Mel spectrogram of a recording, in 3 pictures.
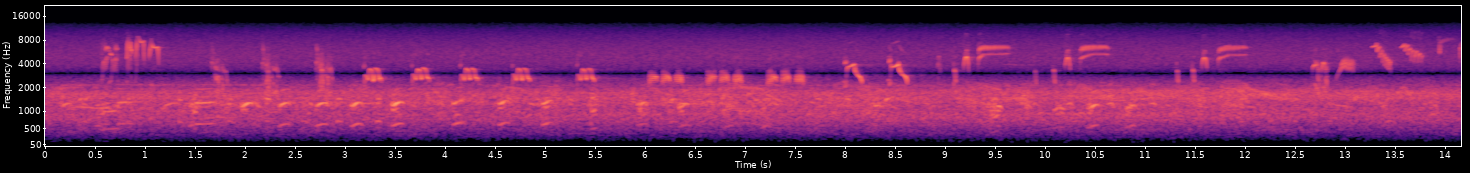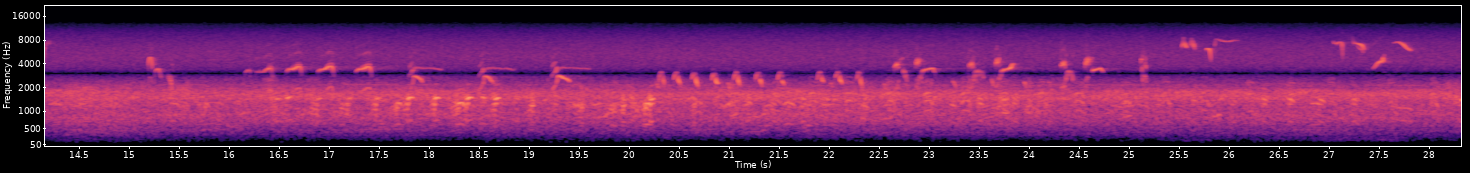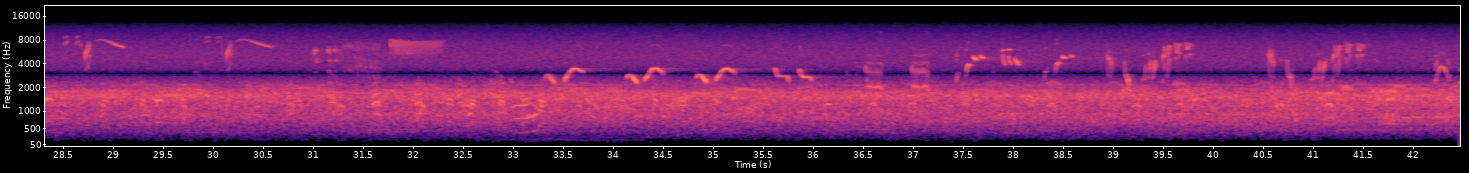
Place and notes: Recorded end of April beginning of May at nightfall
Walenhoek in Schelle/Niel (51°06'37.7"N 4°19'09.6"E)
Recorded with Zoom H4n Pro
created by Wouter lemmens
